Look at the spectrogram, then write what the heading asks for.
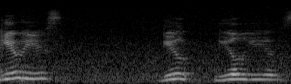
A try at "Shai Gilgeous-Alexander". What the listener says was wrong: Shai Gilgeous Alexander. No, you saying Gilgeous. I don't know what you saying. You saying like you got I-L-I or something.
